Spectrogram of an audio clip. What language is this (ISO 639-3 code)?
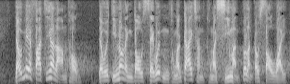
yue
